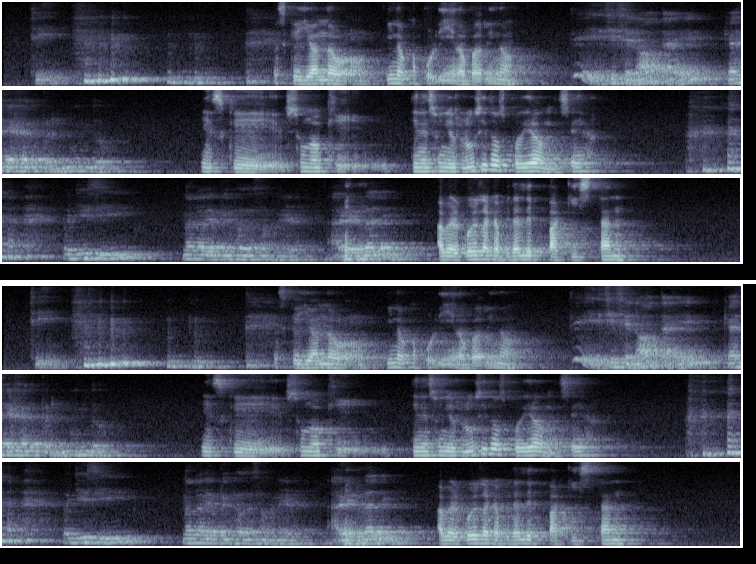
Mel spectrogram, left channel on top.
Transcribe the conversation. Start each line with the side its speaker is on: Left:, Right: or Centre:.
Right: sí. <laughs>
Left: Es que
Right: Ok,
Left: yo ando
Right: ok.
Left: fino capulino, padrino.
Right: Sí, sí se nota, ¿eh? Que has viajado por el mundo.
Left: Es que es uno que tiene sueños lúcidos, puede ir a donde sea.
Right: <laughs> Oye, sí, no lo había pensado de esa manera. A ver,
Left: <laughs>
Right: dale.
Left: A ver, ¿cuál es la capital de Pakistán?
